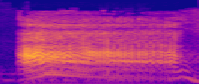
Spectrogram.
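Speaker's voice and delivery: sudden loud, high mock bawl; imitated child's wail. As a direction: burst out crying like a toddler, acted. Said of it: "애가 터져버린 거예요".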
